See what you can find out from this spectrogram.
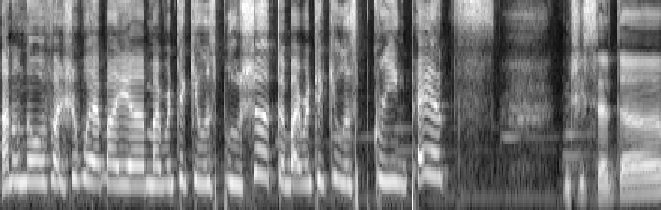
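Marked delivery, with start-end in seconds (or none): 0.0-4.9 put-on caricatured Italian accent, very high-pitched. Voicing a man in an old photo getting ready to go out: offensive Italian accent. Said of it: "we have to do the offensive accent here".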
